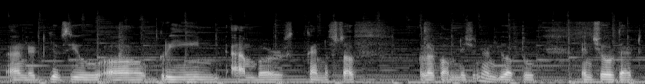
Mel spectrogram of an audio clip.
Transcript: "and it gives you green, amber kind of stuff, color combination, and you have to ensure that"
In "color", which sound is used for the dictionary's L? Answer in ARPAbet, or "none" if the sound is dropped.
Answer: L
